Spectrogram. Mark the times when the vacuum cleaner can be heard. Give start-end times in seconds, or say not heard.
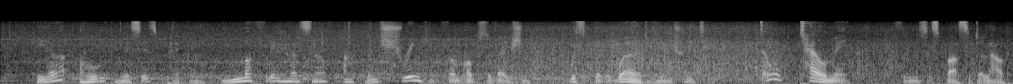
0.0-7.0.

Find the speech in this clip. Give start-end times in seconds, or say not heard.
0.3-10.0.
